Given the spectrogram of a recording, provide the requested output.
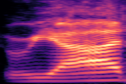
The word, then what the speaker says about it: Riyadh: Riyadh, is that how you Yeah, pronounce it? Riyadh.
